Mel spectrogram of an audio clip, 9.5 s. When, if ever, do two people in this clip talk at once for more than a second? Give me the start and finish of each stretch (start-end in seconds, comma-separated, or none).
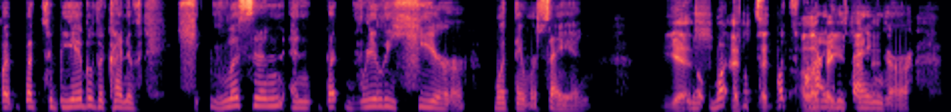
6.8-8.8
